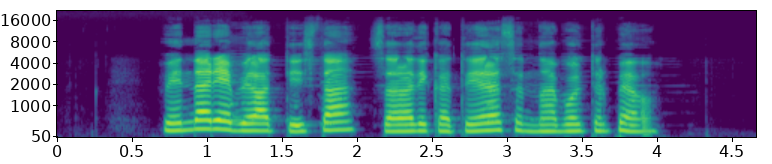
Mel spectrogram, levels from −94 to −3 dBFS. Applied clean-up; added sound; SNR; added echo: neural mask model DeepFilterNet 3.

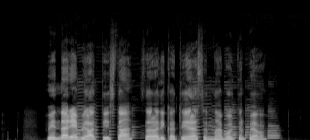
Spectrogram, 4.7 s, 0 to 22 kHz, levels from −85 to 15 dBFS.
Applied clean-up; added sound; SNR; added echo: neural mask model RNNoise.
